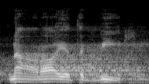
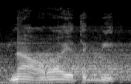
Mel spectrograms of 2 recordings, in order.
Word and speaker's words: নারায়ে তাকবীর: এজন্য অবশ্যই শুদ্ধ শব্দ ব্যবহার করতে হবে। নারায়ে তাকবীর। নারায়ে তাকবীর।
